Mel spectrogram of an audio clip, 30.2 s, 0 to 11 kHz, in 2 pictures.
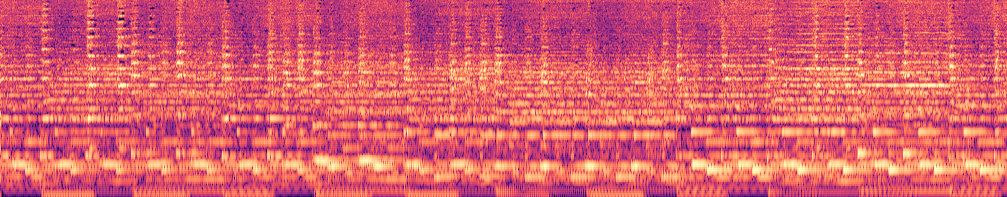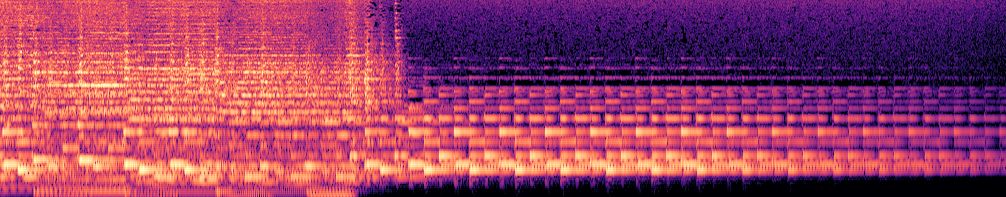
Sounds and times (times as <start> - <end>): Music: 0.0 - 30.1.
